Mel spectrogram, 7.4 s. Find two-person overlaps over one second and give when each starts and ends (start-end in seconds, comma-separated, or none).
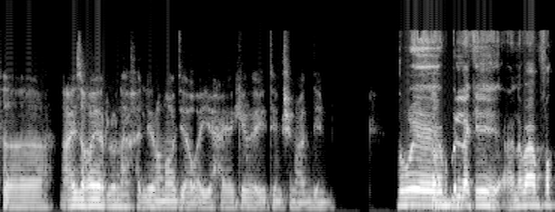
none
